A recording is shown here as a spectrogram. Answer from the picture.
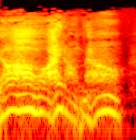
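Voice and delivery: modest, drawn-out "oh" of reluctance; humble demurral. Acted. Humble person answering an admirer, modest reluctance. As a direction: play a humble person shying from praise. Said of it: "are super humble and say".

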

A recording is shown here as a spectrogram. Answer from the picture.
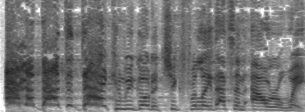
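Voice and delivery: put-on fast, loud whining child; whiny kid. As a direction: rattle it off like a dramatic kid. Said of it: "kids who use this phrase".

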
